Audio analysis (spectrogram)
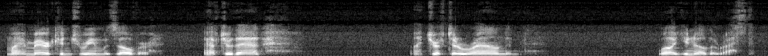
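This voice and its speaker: World-weary military right-hand man: lowish voice, earnest, reflective, game-drama storytelling. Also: bright, forceful tone, breathy edge, full character voice, rough recording. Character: proud, world-weary young male ex-soldier, loyal second-in-command. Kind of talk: video game audio drama acting.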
